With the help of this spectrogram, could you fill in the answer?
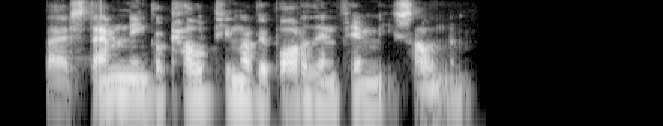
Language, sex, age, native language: Icelandic, male, 20-29, Icelandic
